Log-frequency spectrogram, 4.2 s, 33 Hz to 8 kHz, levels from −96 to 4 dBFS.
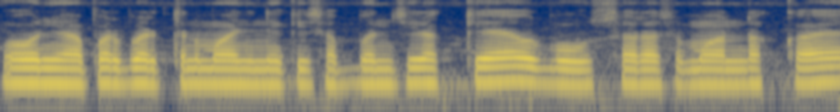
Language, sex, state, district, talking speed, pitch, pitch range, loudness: Hindi, male, Uttar Pradesh, Shamli, 230 wpm, 140 Hz, 135-145 Hz, -16 LUFS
